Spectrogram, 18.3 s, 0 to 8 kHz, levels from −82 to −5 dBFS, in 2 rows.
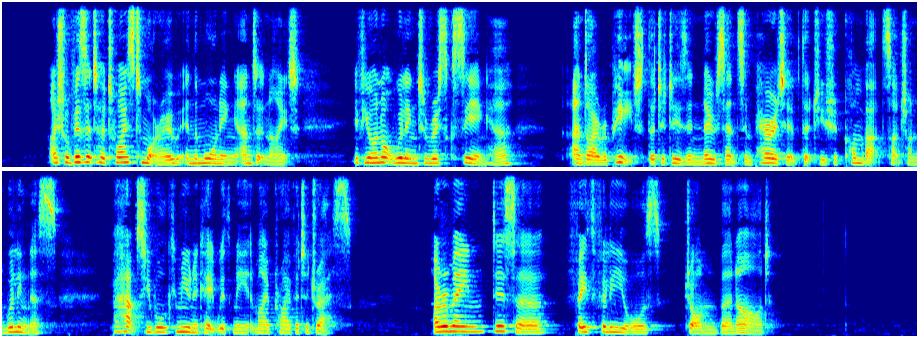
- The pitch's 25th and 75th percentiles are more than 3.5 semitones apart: Yes, average, 4.0 semitones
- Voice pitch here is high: Yes, high, 205 Hz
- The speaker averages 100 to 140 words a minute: No, average, 185 wpm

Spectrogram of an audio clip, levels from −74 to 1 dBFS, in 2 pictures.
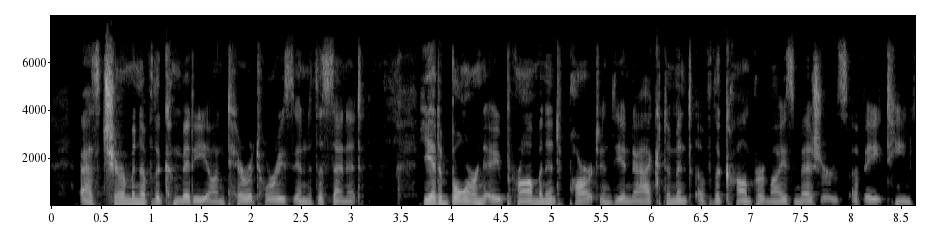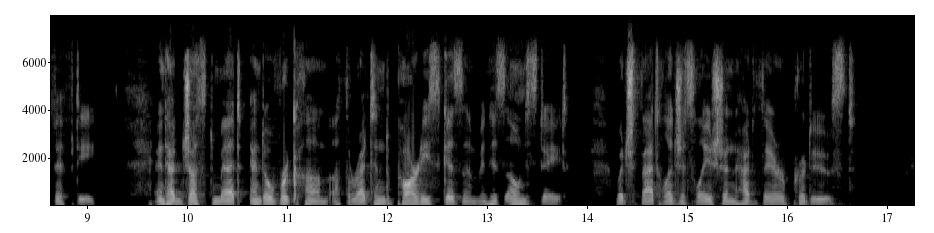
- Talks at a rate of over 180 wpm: No, average, 155 wpm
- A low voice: Yes, low, 110 Hz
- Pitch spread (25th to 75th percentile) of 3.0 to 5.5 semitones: No, narrow, 2.6 semitones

